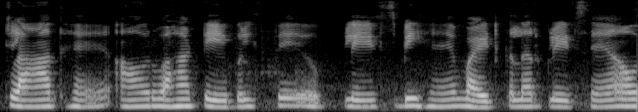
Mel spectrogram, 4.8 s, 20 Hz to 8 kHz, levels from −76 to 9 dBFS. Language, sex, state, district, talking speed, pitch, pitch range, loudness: Hindi, female, Odisha, Khordha, 190 wpm, 180 Hz, 170-185 Hz, -18 LUFS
